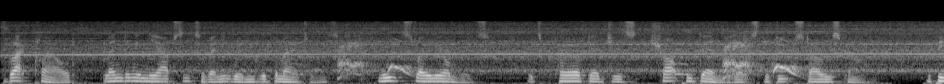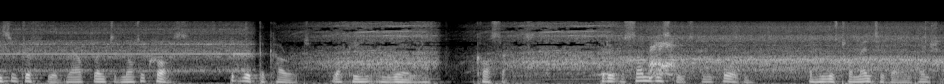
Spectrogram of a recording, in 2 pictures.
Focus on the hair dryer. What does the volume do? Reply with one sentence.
The loudness of the hair dryer goes up.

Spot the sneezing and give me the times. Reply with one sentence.
The sneezing can be heard from 2.8 to 4.2 s, from 6.7 to 8.1 s and from 15.3 to 16.2 s.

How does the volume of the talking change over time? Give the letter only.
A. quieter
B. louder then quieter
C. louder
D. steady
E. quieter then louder
D.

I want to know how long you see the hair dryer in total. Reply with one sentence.
You can hear the hair dryer for 19 seconds altogether.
